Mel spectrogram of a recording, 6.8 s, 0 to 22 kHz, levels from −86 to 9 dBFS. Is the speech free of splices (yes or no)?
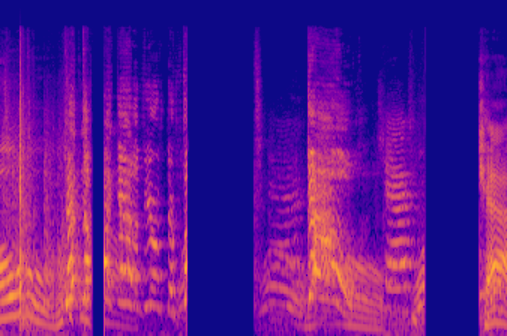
yes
